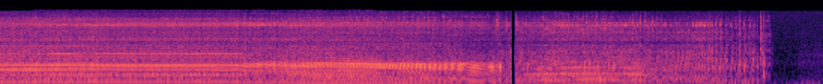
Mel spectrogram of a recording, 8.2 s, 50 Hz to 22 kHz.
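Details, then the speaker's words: Poulan Pro BVM 200 25cc two-stroke leaf blower, fuel tank emptied for winter storage, run until dry with choke applied: high buzz sags and surges in pitch twice, then cuts out. Fuel starvation stall. "actually when it goes to die I just put the choke on and it sucks out sucks in the remaining gas that's left in the carburetor or the fuel line"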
